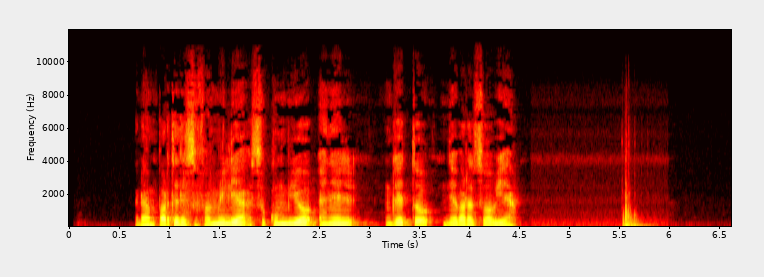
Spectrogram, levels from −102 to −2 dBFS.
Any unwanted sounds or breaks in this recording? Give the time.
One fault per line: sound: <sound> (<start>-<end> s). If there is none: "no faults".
sound: thud (5.5-5.9 s)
